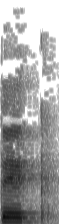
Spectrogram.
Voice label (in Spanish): "tec", Silabas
